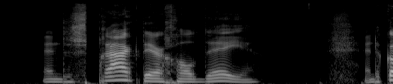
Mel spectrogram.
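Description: From the start of the clip to about 2.8 s the speech runs at roughly 0.61 times its natural pace, then snaps back to normal speed with no change in pitch. This is a time-stretched section. Its likely cause is software lengthening the passage to fill a target duration while holding pitch by repeating short slices of the waveform. The slowed stretch drags.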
